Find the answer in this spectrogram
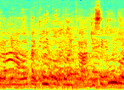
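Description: Indistinct voices talking, with a background chatter of people.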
